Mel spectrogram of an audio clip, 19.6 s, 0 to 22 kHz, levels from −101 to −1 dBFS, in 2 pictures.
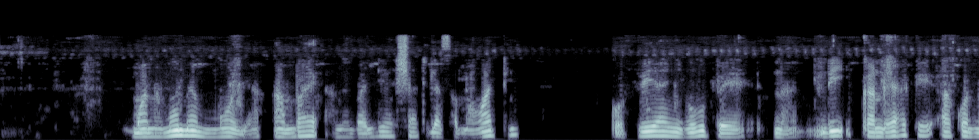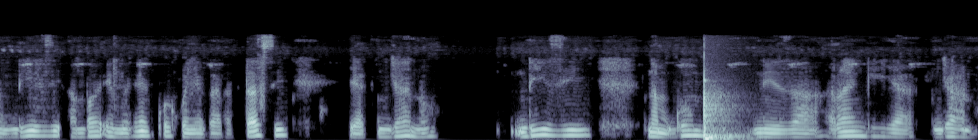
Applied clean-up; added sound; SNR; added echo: none; Thump, thud; -2 dB; none.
